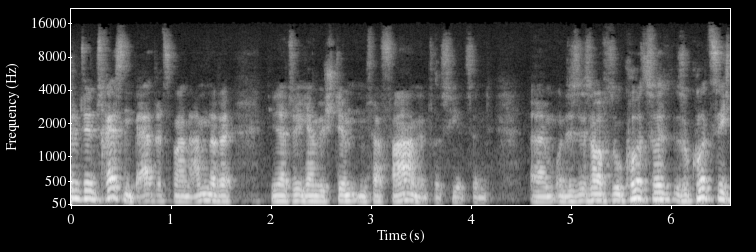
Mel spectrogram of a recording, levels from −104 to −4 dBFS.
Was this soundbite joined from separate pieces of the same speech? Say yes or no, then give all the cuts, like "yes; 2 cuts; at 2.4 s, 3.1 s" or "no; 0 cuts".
no; 0 cuts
